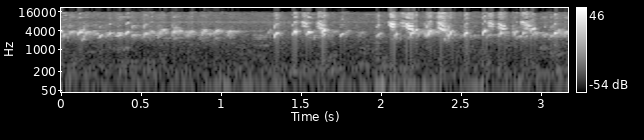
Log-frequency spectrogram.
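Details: European goldfinch twittering meant to set males singing and show mating readiness: a short, fast trill, a brief lull, then loud clusters of sharp, ringing high chirps.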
